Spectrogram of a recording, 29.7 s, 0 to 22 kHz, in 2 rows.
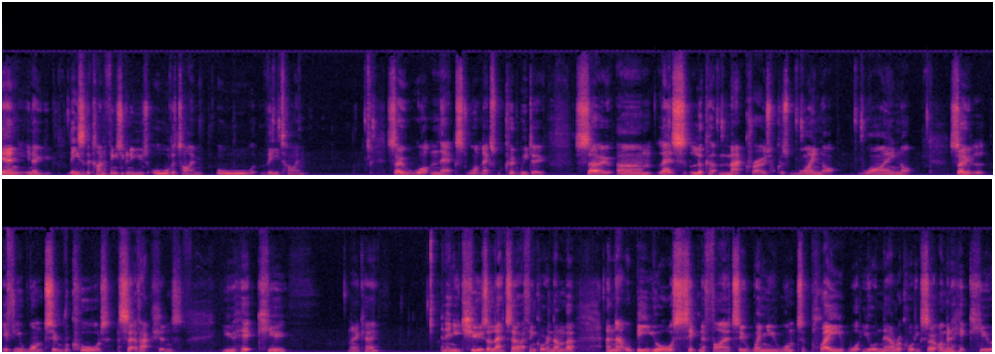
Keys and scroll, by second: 0.0-0.6 typing, 1.9-6.3 typing, 11.7-15.1 typing, 20.5 q.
